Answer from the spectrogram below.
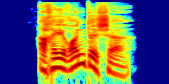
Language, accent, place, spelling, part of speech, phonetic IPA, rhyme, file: German, Germany, Berlin, acherontischer, adjective, [axəˈʁɔntɪʃɐ], -ɔntɪʃɐ, De-acherontischer.ogg
- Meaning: inflection of acherontisch: 1. strong/mixed nominative masculine singular 2. strong genitive/dative feminine singular 3. strong genitive plural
